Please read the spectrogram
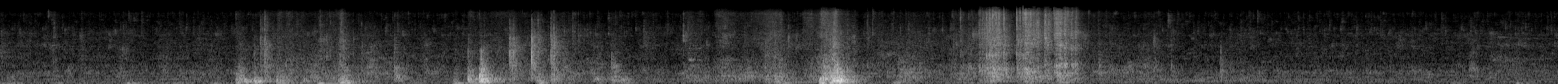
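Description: Long cardboard shipping boxes of truck side steps being shifted and opened: scattered thumps, scrapes and rustles. The loudest is a heavy thump a little past the middle, followed by about a second of hissing scraping.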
